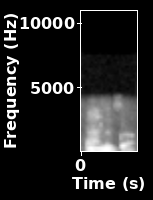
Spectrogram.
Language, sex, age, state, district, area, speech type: Kashmiri, male, 45-60, Jammu and Kashmir, Srinagar, urban, conversation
